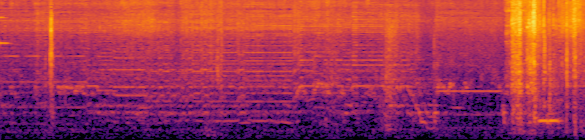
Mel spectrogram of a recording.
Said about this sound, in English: Like, printers always, to me, sound really musical. Yeah. I recorded a printer at, like, a wedding registry at Target. Okay. I've never heard one that sounded so musical.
